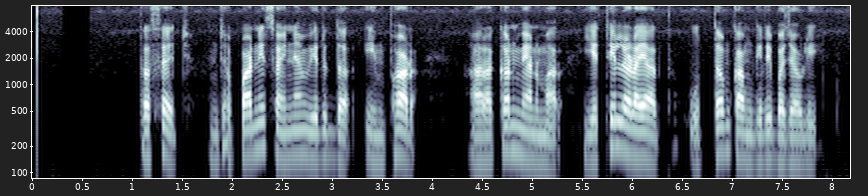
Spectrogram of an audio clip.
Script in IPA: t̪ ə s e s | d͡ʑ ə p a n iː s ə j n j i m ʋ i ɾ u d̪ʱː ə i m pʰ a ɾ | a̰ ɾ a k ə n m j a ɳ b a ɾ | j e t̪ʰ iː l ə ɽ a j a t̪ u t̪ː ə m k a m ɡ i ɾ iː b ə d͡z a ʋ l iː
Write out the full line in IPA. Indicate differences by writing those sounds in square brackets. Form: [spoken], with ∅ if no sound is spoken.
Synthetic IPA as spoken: t̪ ə s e [t͡s] | d͡ʑ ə p a n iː s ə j n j [a] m ʋ i ɾ u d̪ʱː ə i m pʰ a [ɽ] | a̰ ɾ a k ə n m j a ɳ [m] a ɾ | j e t̪ʰ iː l ə ɽ a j a t̪ u t̪ː ə m k a m ɡ i ɾ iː b ə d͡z a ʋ l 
